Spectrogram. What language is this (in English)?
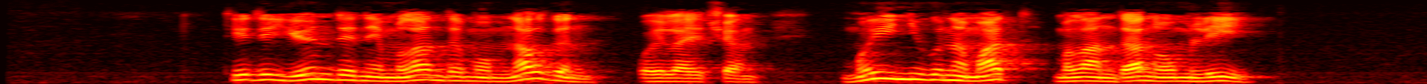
Mari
